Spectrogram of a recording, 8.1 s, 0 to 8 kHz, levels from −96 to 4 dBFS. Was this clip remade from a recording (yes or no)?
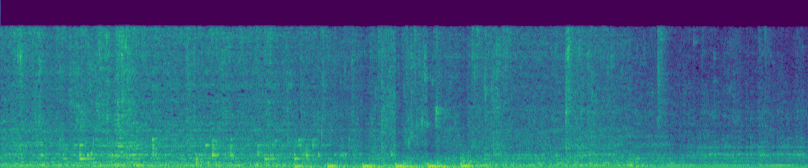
no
